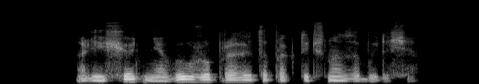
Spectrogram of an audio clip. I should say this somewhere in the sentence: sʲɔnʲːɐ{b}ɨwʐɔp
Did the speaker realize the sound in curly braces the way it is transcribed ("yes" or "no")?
no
